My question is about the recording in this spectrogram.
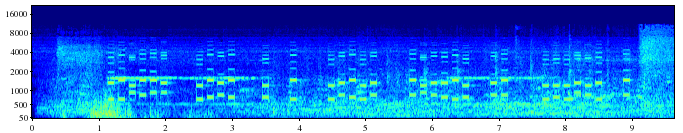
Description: DTMF, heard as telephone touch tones, dialled by machine, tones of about 90 ms, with the noise of a subway station. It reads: 23*9#0 1686 4 3 18618 9*8534 89 141072 9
